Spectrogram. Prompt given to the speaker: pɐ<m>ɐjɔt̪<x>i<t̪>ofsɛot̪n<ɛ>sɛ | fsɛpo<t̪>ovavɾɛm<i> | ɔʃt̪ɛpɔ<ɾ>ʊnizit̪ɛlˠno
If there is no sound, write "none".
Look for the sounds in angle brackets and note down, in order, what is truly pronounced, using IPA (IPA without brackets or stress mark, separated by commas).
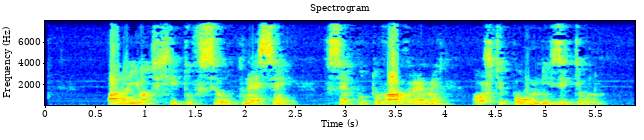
n, x, t̪, ɛ, t̪, ɛ, none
